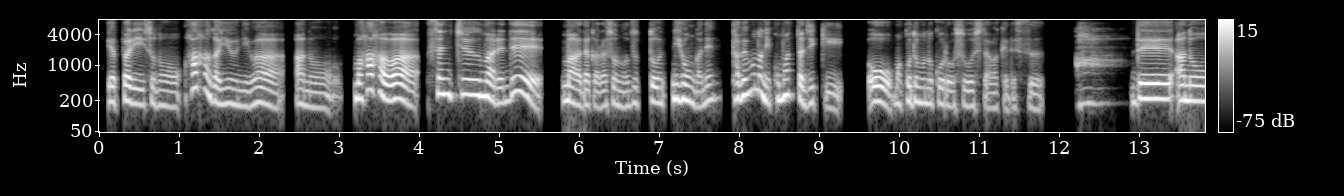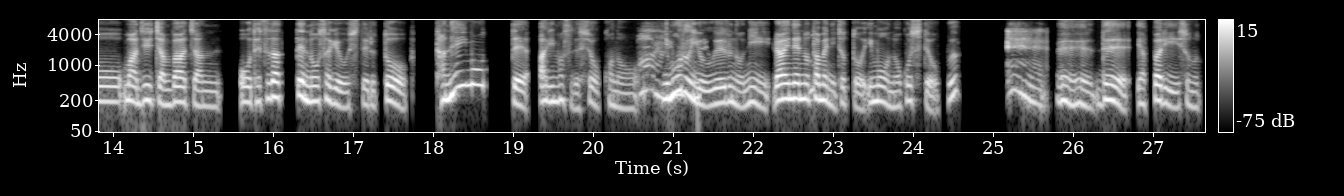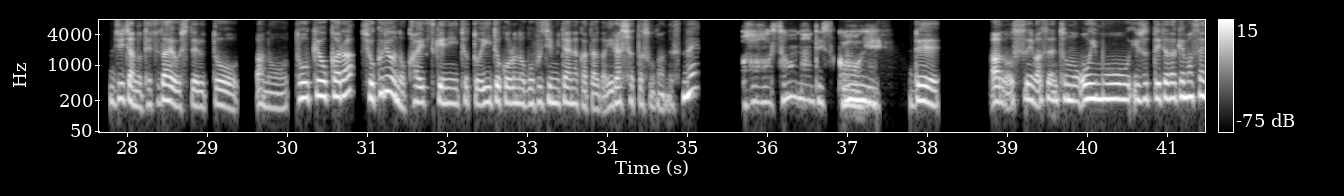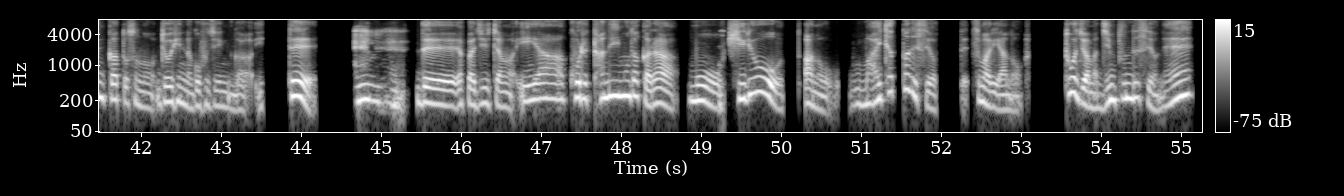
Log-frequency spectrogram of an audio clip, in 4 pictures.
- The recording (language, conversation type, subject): Japanese, podcast, 祖父母から聞いた面白い話はありますか？
- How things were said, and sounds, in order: none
